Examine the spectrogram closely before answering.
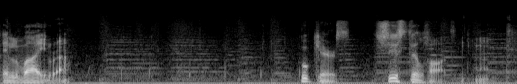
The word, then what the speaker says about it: Elvira: pronounced Elvira.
